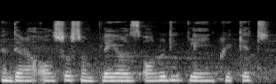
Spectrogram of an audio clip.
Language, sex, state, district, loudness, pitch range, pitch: English, female, Assam, Kamrup Metropolitan, -15 LUFS, 170-180 Hz, 175 Hz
